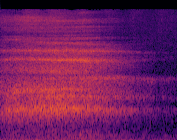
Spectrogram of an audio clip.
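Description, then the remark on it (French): Soft breathing demonstrating a relaxation breathing exercise: a double inhale followed by one long, deep exhale that fades out gently, with no talking. “Et pour cela, à venir prendre une inspiration en deux fois et une profonde expire.”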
